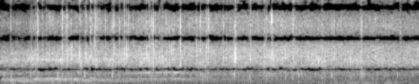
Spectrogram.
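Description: Large audience applauding steadily after a punchline, a dense patter of many hands clapping.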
